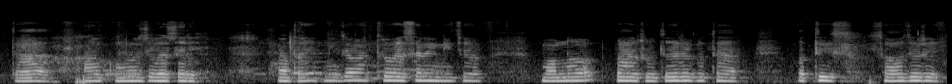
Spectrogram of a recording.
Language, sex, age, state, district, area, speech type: Odia, male, 18-30, Odisha, Jagatsinghpur, rural, spontaneous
